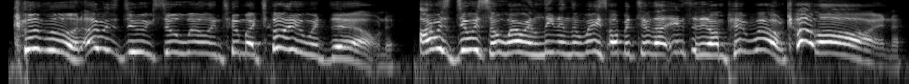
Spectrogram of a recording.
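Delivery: high-pitched, whiny acted outburst; frustrated protest. Driver protests his ruined race.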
